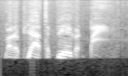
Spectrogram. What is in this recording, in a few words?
chitchat, bot, voice commands; svencoop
